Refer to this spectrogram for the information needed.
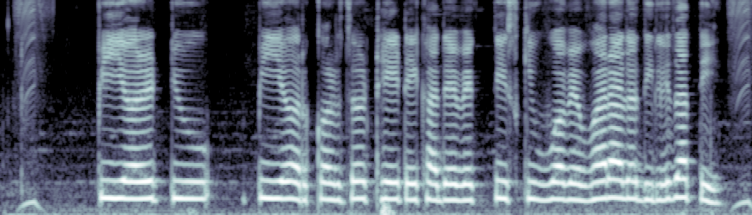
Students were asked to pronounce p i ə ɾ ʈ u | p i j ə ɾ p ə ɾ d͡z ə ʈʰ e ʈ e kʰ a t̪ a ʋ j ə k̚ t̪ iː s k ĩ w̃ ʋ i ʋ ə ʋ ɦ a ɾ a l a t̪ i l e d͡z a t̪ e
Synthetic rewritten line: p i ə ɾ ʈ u | p i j ə ɾ k ə ɾ d͡z ə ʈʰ e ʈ e kʰ a d̪ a ʋ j ə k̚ t̪ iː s k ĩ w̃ ʋ a ʋ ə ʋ ɦ a ɾ a l a d̪ i l e d͡z a t̪ e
